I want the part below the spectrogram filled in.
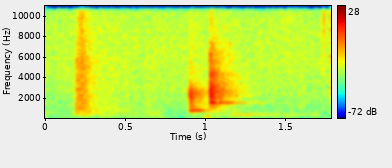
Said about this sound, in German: Ich habe eine SMS bekommen.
